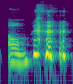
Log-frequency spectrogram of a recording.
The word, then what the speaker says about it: Oum: and then the last name is pronounced? OUM.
